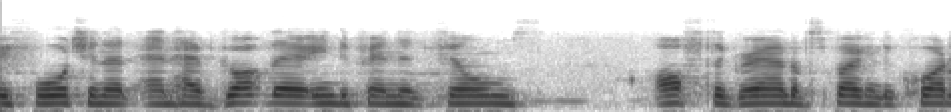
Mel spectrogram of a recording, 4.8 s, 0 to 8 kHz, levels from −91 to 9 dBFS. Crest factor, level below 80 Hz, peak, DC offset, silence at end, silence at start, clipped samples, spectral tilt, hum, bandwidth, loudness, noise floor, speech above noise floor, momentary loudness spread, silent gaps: 14 dB; -56 dBFS; -4 dBFS; under 0.1%; 0 s; 0 s; under 0.1%; -12 dB/octave; none; 3.7 kHz; -18 LUFS; -46 dBFS; 29 dB; 5 LU; none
